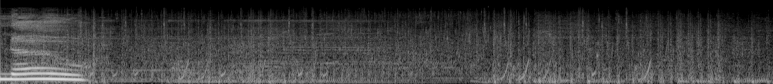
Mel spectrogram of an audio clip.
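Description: Paint splatters with wet squelching bursts.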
